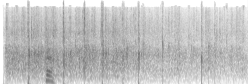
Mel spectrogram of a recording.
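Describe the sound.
A crowd applauds steadily, many hands clapping in a dense, continuous patter with sharp individual claps standing out, holding at a fairly loud level throughout; a brief voice cuts in near the start.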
